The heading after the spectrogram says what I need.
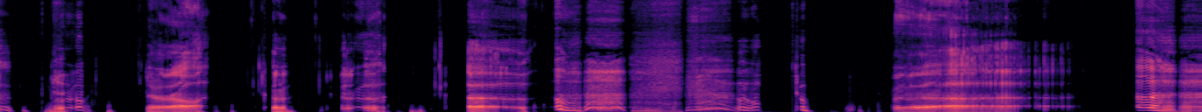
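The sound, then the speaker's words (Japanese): Many long, deep burps follow one another in an irregular series, some drawn out with a groaning, croaky tone and brief quiet gaps between them. “やば、一回ゲップしたからどんどん来ちゃいそう。”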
